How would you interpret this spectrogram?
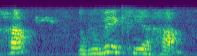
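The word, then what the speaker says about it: הַ: Quand le He se trouve au début d'un mot, il signifie ha, il se prononce, pardon, ha.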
